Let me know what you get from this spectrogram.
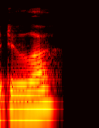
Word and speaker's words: doula: A doula? – Yeah.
